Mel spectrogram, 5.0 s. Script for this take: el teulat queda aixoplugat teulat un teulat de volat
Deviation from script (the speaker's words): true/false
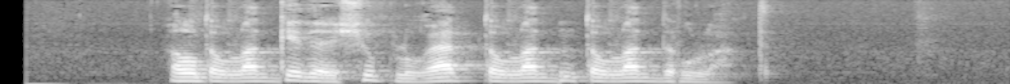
false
